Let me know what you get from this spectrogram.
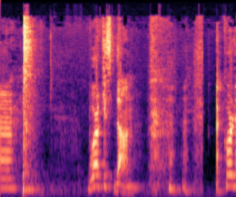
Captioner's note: laughs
